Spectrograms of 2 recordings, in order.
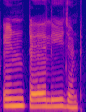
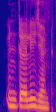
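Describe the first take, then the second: First: इंटेलिजेंट drawn out slowly in parts; syllable split. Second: Said in the usual way. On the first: Shown as a demonstration. (इंटेलिजेंट को भागों में तोड़कर धीरे बोलना) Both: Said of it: "कितने भागों में तोड़ा है".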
